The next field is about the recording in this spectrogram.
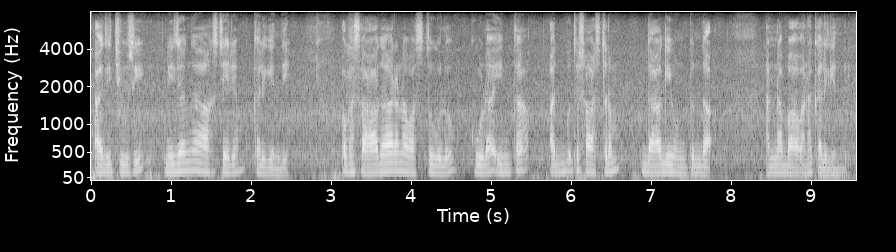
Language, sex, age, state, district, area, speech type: Telugu, male, 18-30, Telangana, Nagarkurnool, urban, spontaneous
